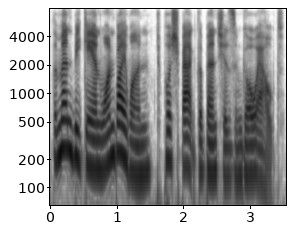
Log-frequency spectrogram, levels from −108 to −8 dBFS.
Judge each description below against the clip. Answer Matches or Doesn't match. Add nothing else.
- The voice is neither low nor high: Matches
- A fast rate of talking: Matches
